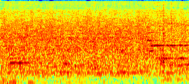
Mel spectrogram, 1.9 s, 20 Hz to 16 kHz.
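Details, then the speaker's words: eMachines ET1861 desktop CPU fan, removed and checked: steady loud rush of air as it spins flat out after starting slow; noise at this high speed is normal, fan deemed fine. "ถ้ามันหมุนเร็วจี๊ดเลยเนี่ยครับถ้ามีเสียงก็ถือว่าปกตินะครับถ้าหมุนเร็วจี๊ดอะไรแบบตะกี้นะครับจะถือว่าพัดลมปกติครับ"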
